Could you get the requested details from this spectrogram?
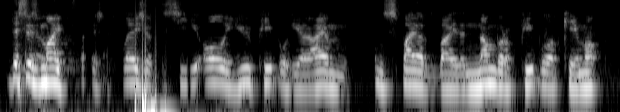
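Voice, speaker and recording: A man with a Scottish accent speaks at a fairly quick pace in a somewhat breathy voice, his intonation fairly even. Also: fairly high pitch for a man. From Scotland. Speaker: event organizer. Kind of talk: remote remarks to audience.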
